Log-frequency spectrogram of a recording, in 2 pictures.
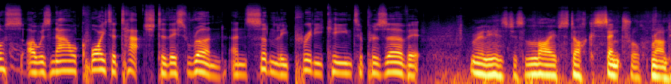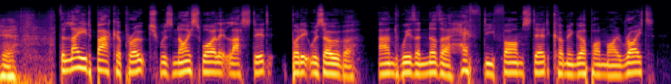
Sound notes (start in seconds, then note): none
